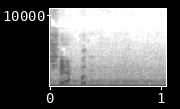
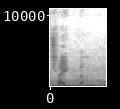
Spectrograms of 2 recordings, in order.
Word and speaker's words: Chapin: muray and the GP actually pronounces that as chapping instead of chaping if your Sol is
